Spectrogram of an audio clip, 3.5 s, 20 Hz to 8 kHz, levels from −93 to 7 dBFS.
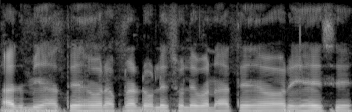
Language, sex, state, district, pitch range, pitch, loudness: Hindi, male, Chhattisgarh, Kabirdham, 125-130 Hz, 125 Hz, -19 LUFS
